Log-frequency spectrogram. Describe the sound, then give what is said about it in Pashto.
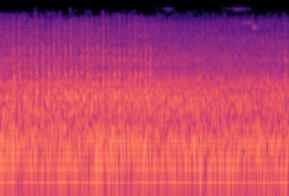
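An old motorcycle engine runs steadily, carrying two men through a war-damaged village area in Afghanistan. It makes a loud, continuous rumbling drone with no talk. “نادلی ته پر یوه زاړه موټر سایکل تلونکي دوه وړونه یار محمد او سردار ولی”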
